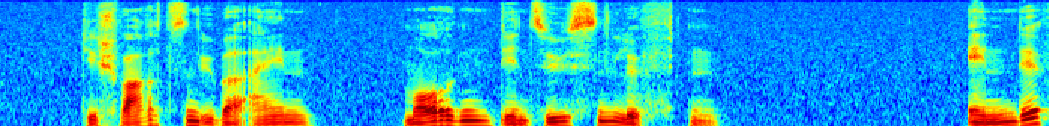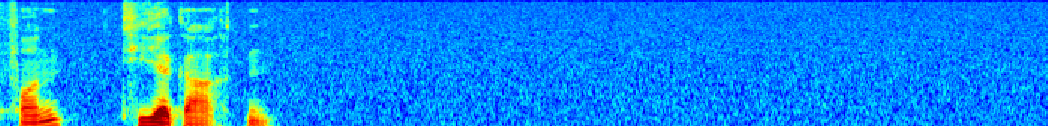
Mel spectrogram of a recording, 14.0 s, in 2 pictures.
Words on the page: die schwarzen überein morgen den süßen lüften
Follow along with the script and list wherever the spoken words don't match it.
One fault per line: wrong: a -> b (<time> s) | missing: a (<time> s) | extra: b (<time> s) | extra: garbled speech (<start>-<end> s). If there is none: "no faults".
no faults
